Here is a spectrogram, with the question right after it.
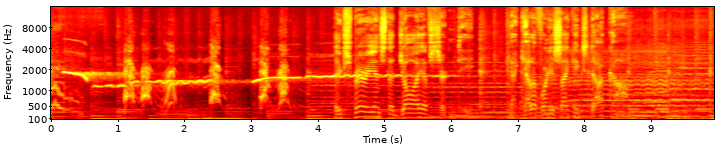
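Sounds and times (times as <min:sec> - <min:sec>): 
dog yipping and whimpering: 0:00.0 - 0:03.8
speech: 0:04.3 - 0:06.5, 0:07.1 - 0:09.8.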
